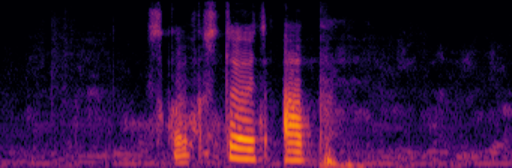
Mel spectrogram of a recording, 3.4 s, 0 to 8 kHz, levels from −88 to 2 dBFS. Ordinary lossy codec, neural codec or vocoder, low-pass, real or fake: none; codec, 16 kHz, 4 kbps, FreqCodec, smaller model; none; fake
